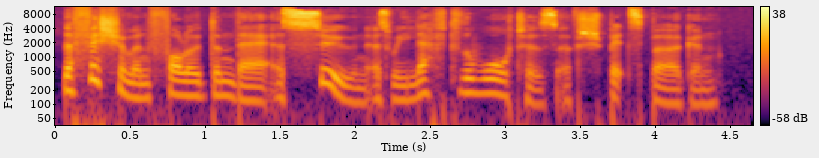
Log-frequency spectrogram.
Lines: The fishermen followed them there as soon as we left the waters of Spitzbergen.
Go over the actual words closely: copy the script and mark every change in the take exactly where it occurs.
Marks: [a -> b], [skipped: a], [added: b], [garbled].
The fishermen followed them there as soon as we left the waters of Spitzbergen.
